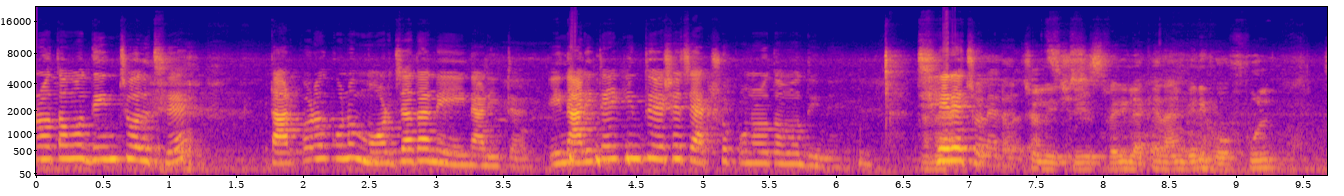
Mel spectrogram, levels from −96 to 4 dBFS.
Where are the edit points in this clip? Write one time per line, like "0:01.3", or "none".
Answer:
none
